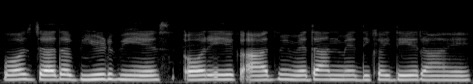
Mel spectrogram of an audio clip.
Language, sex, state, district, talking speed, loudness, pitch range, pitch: Hindi, female, Rajasthan, Barmer, 180 wpm, -15 LUFS, 210-225 Hz, 215 Hz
